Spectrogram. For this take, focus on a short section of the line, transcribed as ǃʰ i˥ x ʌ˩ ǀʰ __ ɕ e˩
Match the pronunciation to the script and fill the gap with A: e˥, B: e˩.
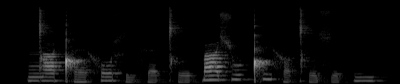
B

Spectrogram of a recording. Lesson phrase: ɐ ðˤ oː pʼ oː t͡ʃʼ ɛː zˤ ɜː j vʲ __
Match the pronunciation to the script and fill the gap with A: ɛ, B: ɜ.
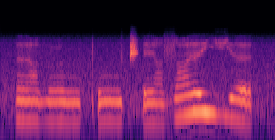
B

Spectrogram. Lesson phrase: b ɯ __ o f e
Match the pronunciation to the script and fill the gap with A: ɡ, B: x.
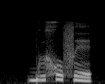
B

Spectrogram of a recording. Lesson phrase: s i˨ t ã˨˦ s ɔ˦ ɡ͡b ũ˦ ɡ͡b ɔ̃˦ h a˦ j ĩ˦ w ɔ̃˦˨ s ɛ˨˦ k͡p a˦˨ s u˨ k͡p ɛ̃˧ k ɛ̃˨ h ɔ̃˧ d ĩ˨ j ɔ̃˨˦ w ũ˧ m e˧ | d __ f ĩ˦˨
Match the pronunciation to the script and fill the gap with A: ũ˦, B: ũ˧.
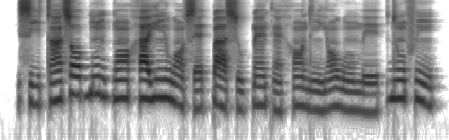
A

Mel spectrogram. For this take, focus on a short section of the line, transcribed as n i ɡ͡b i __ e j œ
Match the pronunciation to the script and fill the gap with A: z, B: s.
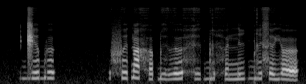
B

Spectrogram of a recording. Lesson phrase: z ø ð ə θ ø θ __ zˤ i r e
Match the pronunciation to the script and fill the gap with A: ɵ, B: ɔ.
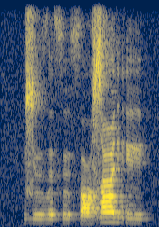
B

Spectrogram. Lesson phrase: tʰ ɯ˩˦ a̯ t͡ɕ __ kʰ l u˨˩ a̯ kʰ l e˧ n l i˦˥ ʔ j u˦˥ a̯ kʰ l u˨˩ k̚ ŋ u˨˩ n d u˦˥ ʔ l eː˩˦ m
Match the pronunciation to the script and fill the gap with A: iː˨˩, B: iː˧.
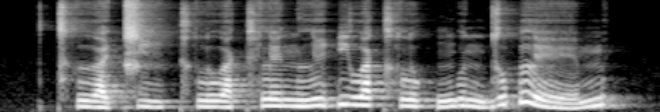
A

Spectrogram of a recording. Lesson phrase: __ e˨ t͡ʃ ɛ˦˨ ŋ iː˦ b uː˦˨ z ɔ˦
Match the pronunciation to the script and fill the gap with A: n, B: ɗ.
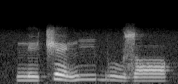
A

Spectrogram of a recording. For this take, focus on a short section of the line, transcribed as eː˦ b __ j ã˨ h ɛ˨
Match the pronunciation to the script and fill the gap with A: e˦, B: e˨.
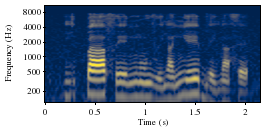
B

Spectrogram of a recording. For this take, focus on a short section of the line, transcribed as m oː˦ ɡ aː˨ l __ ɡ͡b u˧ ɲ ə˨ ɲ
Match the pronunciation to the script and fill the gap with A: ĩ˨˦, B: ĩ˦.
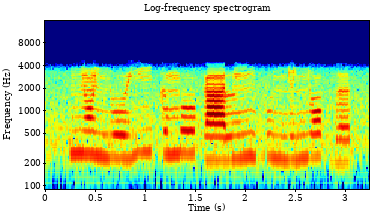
A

